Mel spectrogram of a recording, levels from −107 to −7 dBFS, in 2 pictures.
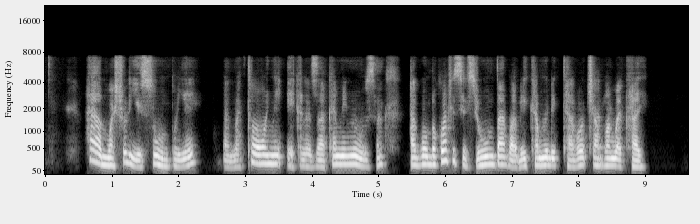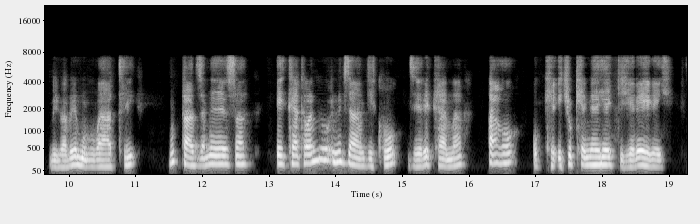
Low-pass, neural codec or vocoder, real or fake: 7.2 kHz; codec, 24 kHz, 1 kbps, SNAC; fake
